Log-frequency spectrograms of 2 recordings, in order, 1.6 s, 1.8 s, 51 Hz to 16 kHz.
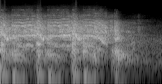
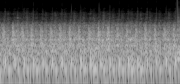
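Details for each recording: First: Husqvarna FE 501 in cold weather on its stock, underrated battery, with the cold start button pressed and a five-second start attempt: about four slow, labored starter strokes, then it dies without firing. Slow cranking from a weak battery. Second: Husqvarna FE 501 cold-started on a new SSB lithium battery (240 cold cranking amps), on its first crank: brief starter churn, then the single catches first try and settles into a steady, even thumping idle. Normal cold start and idle.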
